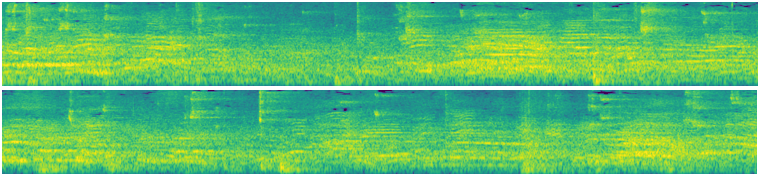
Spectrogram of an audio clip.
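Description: Live game sound in a crowded gymnasium: steady crowd chatter with a basketball bouncing on the hardwood floor a few times.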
